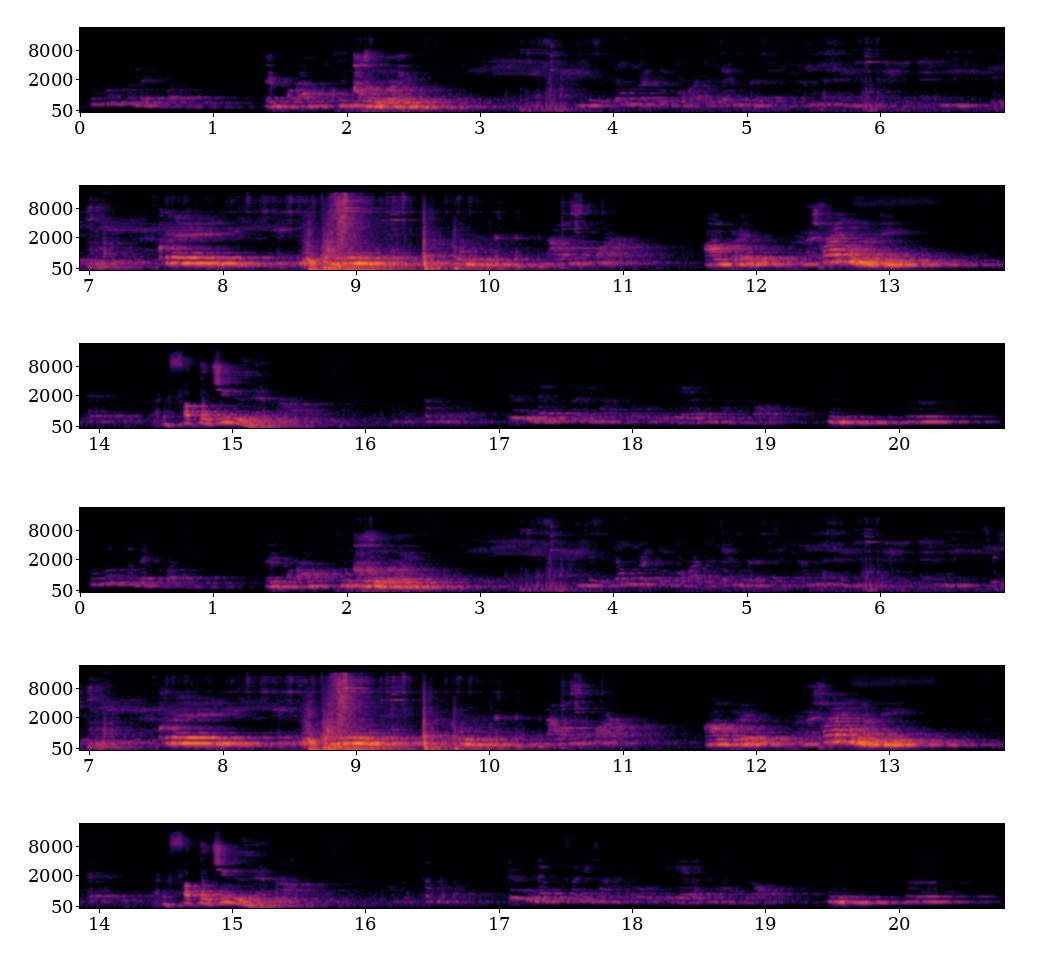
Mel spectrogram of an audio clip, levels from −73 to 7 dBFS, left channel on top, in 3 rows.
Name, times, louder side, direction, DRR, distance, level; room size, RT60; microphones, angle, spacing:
voice 1, 0.1-1.0 3.7-8.0 8.4-9.4 10.3-11.1 11.9-12.1 12.6-13.0 13.9-14.3 15.2-15.6 16.2-16.8 17.1-19.1 20.1-20.3, equal, 65° right, -2 dB, 2.4 m, -44 dB
voice 2, 1.4-2.5 7.5-8.1 8.7-9.2 9.7-10.0 11.6-12.0 12.4-13.1 19.5-19.7, equal, 75° left, -3 dB, 3.2 m, -25 dB
sound 1, 1.9-11.1 12.1-13.4 14.4-16.0, equal, ahead, 0.5 m, -35 dB
16.0 x 7.0 x 2.6 m, 1.3 s
head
